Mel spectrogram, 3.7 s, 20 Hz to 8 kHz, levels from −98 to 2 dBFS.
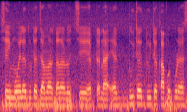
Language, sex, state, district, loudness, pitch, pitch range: Bengali, male, West Bengal, Cooch Behar, -16 LUFS, 140 Hz, 135-150 Hz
